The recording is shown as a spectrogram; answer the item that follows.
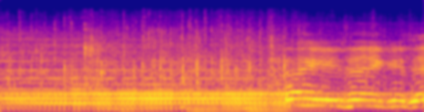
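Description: A rock band's held final chord of electric guitars and keyboard ringing out. About one and a half seconds in, a voice breaks in over it with rising and falling pitch.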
